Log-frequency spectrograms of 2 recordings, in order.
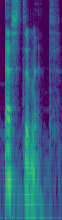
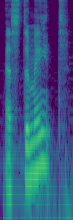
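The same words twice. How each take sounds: First: The last syllable is pronounced like "it". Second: The last syllable is pronounced like "ate". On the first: It is used as a noun. "and the noun is it" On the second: It is used as a verb. "the verb pronunciation is ate"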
